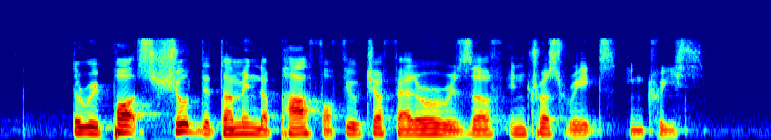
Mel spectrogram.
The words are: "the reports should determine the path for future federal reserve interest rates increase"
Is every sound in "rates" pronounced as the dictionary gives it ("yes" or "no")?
yes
